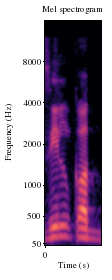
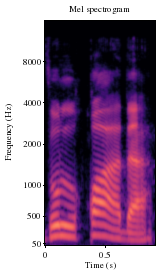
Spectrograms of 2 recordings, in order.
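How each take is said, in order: First: It begins with 'zil' and is said as one word. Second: It begins with 'dhul' and ends with 'qada'. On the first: This is the everyday local form of the name. The speaker calls it wrong. "আমরা বাংলায় জিলকদ বলি" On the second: This is the original form of the name. The speaker calls it right. "আসলে শুদ্ধ উচ্চারণ হচ্ছে দুল কাদা"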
